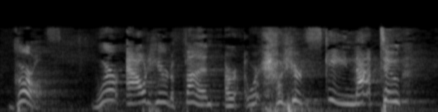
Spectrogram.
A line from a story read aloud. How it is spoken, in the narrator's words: he got close to us and he yelled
